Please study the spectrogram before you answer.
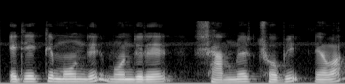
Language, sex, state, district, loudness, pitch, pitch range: Bengali, male, Tripura, West Tripura, -17 LUFS, 120 Hz, 115-130 Hz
